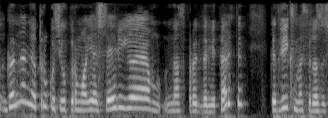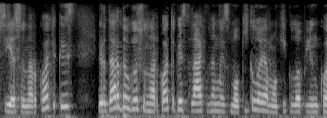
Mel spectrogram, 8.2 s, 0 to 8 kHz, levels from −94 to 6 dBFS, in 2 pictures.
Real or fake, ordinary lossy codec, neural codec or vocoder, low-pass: fake; AAC, 32 kbps; codec, 16 kHz, 2 kbps, FunCodec, trained on Chinese and English, 25 frames a second; 7.2 kHz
